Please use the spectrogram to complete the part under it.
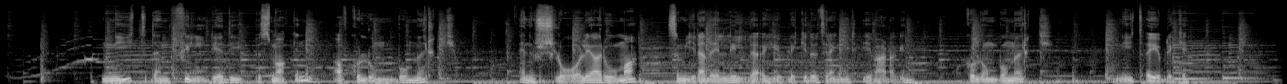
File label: no soft sell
